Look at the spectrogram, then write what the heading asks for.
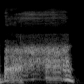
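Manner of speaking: high, wordless mock yell; drawn-out mock-yelled "bah"; imitated instructor yelling. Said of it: "they started".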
